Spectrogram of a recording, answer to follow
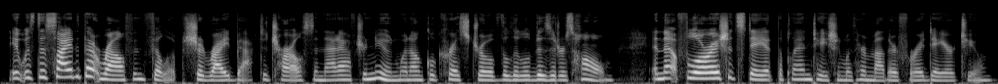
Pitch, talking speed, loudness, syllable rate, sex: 220 Hz, 230 wpm, -19 LUFS, 5.7 syllables/s, female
